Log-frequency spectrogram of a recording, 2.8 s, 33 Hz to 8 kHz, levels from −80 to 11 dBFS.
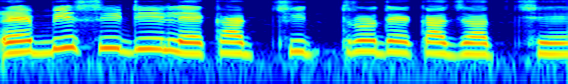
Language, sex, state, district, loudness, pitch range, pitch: Bengali, female, Assam, Hailakandi, -17 LUFS, 250-285 Hz, 270 Hz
